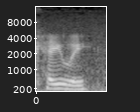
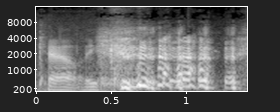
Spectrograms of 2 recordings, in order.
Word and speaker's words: Kali: How do you know it's not pronounced Kaylee? Because I said Callie.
